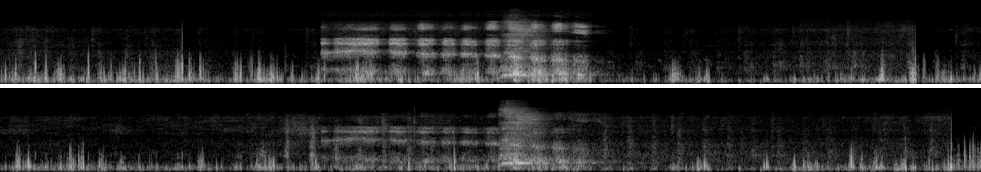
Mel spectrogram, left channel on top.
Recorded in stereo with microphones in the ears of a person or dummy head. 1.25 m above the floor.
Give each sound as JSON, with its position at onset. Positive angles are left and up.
{"t": 3.2, "sound": "laughter", "side_deg": 80, "distance_m": 1.2}
{"t": 5.0, "sound": "a sneeze", "side_deg": -65, "distance_m": 9.5}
